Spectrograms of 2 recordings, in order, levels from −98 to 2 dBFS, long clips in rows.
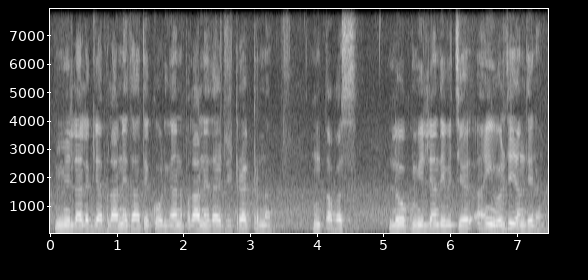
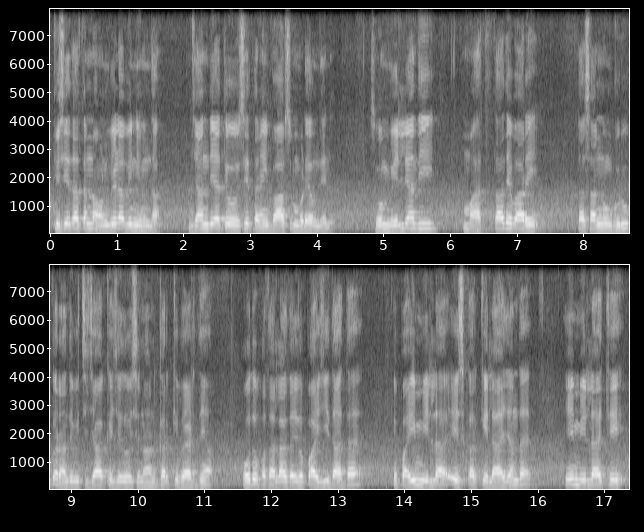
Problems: none marked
